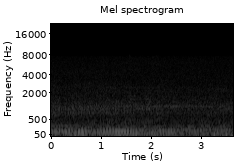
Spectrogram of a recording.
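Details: Steady low engine-like rumble with broadband noise fills the short recording, and no animal voice is heard.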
